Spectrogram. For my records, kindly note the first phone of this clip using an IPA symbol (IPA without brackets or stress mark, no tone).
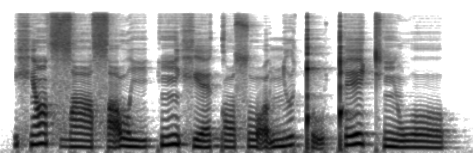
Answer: xʲ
